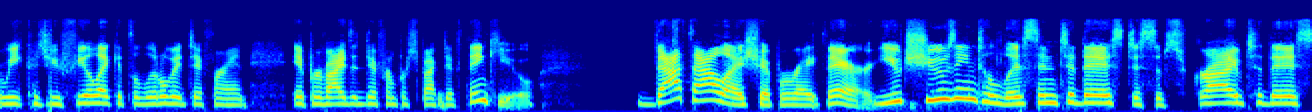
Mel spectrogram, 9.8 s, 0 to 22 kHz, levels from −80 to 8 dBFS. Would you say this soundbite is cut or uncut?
uncut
